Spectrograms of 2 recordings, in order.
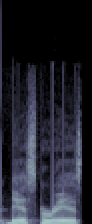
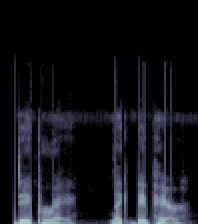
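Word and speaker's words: Des Peres: It's called a desparez. Oh, honey. It's actually pronounced de like pair.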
